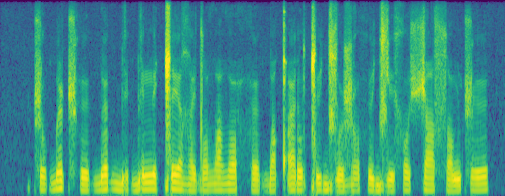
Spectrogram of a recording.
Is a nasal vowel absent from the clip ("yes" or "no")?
yes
